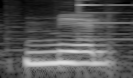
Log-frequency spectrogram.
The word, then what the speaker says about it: мель: However, if the consonant is softened, as in the word «мель», it becomes a completely different word that means «shallow».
